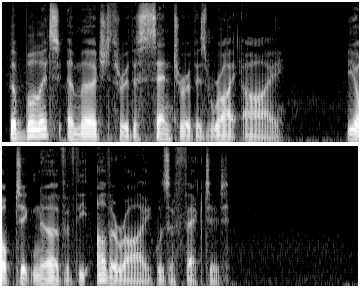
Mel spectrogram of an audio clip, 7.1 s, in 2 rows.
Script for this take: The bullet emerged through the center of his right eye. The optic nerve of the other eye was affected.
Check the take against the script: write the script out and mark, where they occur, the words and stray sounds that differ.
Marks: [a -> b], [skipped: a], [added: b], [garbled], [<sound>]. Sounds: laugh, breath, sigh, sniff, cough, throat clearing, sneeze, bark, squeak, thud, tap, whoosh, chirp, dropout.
The bullet emerged through the center of his right eye. The optic nerve of the other eye was affected.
